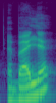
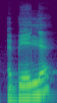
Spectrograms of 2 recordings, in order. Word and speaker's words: abelha: The same goes for abelha, bee; coelho, rabbit; and espelho, mirror, which can also be pronounced abelha, coelho, and espelho. If you find it easier to pronounce abelha, coelho, and espelho, because the sound is more recognizable as an E, please do so.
